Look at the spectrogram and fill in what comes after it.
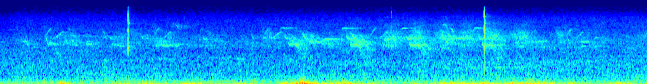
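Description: Small birds chirping repeatedly in woodland, over a low rumble. Two sharp clicks sound about a second in and near the end, and a low thump comes about halfway through.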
